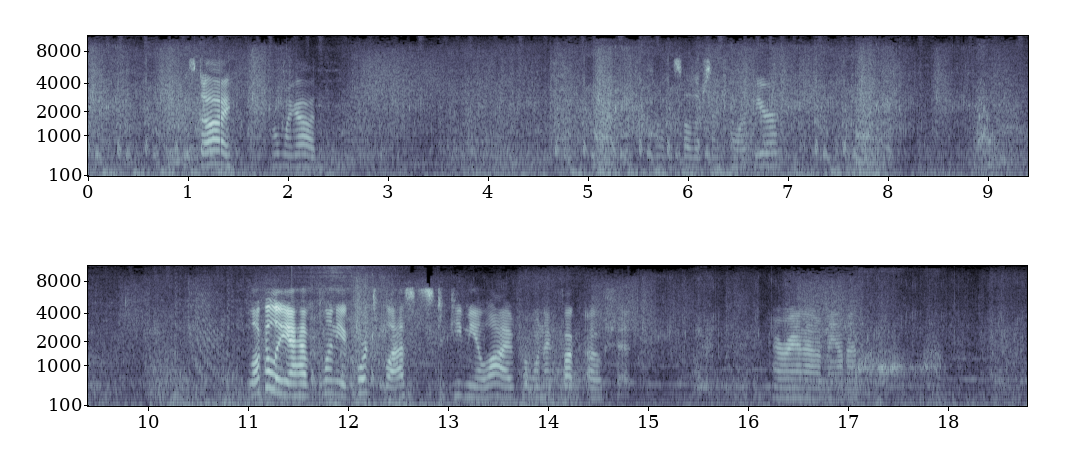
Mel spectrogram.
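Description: A young woman talks casually into a microphone.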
